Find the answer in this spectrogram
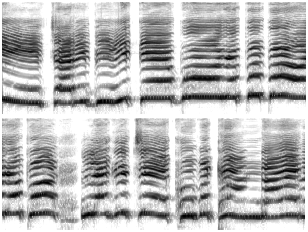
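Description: A high, child-like voice singing a quick string of short syllables.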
